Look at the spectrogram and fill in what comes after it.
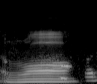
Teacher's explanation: রটা একটু কাঁপে জিহ্বা, র বলতে সময় জিহ্বাটা একটু কাঁপে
